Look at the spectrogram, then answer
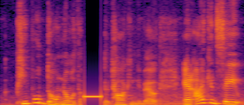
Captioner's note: beep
